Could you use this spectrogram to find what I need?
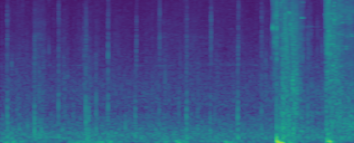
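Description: Running footsteps slap quickly on wet pavement.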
